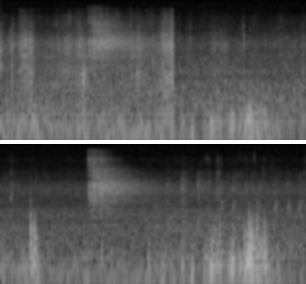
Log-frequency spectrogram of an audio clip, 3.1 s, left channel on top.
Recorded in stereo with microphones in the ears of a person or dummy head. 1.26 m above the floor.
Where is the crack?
25° right (ahead or behind), 2.5 m.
